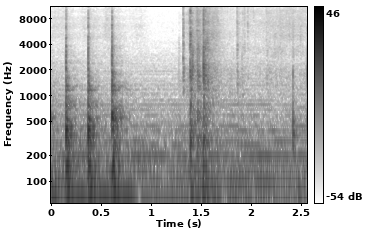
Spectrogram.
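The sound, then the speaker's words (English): Three firm, evenly spaced knocks by John Z. DeLorean on the door of room 501 at the Sheraton Plaza La Reina Hotel, followed by a few softer thumps and shuffling sounds a moment later as he is ushered inside. “John knocks on the door and is ushered inside.”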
